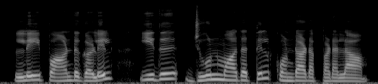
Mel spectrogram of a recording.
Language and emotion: Tamil, neutral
